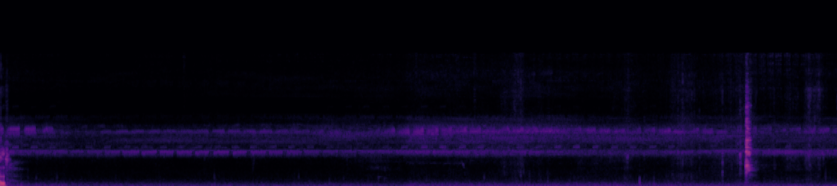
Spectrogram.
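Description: Steady, high-pitched chorus of insects in the evening woods, with one brief sharp sound standing out about nine seconds in.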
